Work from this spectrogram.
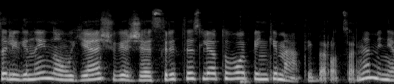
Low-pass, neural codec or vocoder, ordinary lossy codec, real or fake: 14.4 kHz; none; MP3, 64 kbps; real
